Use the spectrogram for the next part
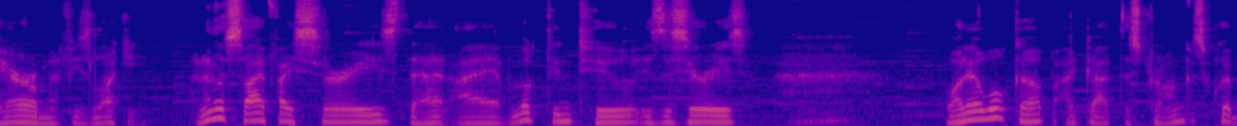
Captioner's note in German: tief durchatmen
